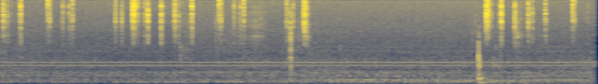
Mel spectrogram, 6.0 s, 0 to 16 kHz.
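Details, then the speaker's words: Rivian R1T electric truck, over 10,000 miles: the in-cab wireless charger's copper coils mistake a tape measure's coil for a phone. A faint steady tone with repeating ticks is heard as the charger keeps pulsing it. "Literally shocking my tape measure over and over again. It's not enough electricity that a human can feel it, but it's still pretty crazy that my electric truck is electrocuting my tape measure."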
